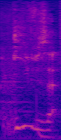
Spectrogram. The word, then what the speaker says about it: Yves: Bon, on va dire Yves du coup parce qu'en Angola c'est Ib. Donc comme il n'y a pas de V et que le V en fait c'est le B, donc on va dire Yves. Comme ça on prononce bien.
